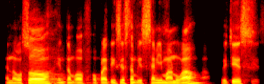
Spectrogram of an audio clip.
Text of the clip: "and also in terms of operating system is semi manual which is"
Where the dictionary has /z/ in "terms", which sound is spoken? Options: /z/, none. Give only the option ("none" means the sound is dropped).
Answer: none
